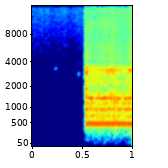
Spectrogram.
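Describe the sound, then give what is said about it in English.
A telephone rings on an outgoing call: after a moment of silence, a single steady electronic ring tone starts abruptly and holds evenly to the end. “I feel like I should just let this ring until somebody picks up, like, for the rest of the show.”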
